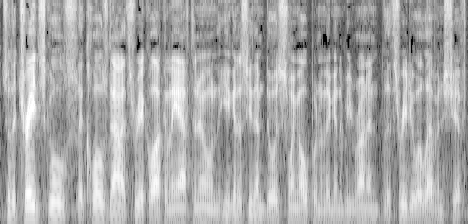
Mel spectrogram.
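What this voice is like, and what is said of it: Boston accent. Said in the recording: “the Boston accent”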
